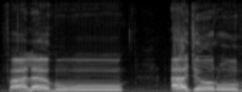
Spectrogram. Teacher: ہا کے اوپر چھوٹی مد ہے اس لیے ہا کو 3 سے 4 الف کی مقدار کھینچ کر پڑھیں گے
